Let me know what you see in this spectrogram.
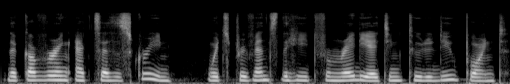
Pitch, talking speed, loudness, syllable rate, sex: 190 Hz, 190 wpm, -18 LUFS, 4.6 syllables/s, female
